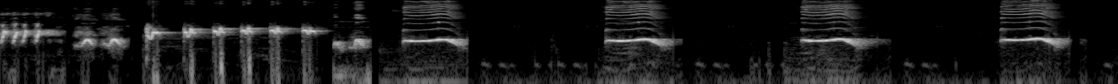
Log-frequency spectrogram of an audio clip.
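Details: Asian koel night lure audio begins with quick excited notes, then long even whistles repeated about every two seconds.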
